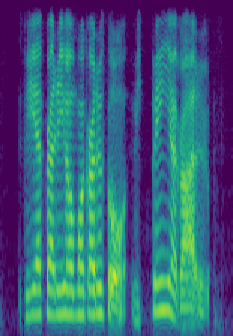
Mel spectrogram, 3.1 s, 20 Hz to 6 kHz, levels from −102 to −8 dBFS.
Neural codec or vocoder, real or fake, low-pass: autoencoder, 44.1 kHz, a latent of 192 numbers a frame, MeloTTS; fake; 5.4 kHz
